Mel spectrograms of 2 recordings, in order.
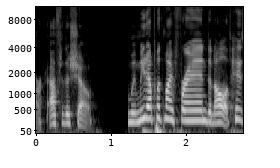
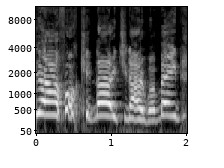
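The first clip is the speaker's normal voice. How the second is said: loud, higher Cockney comeback; mock British accent; 5 semitones higher, 6 dB louder than usual. Woman flirting back at British guy in mock Cockney accent. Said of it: "I'm throwing the accent back to him".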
